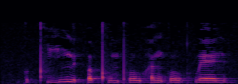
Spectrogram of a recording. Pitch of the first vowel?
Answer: low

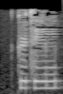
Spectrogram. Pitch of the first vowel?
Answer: high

